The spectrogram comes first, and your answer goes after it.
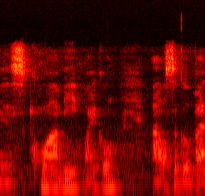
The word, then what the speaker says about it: Kwame: how are you doing everybody my name is kwame michael i also go by the name dark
